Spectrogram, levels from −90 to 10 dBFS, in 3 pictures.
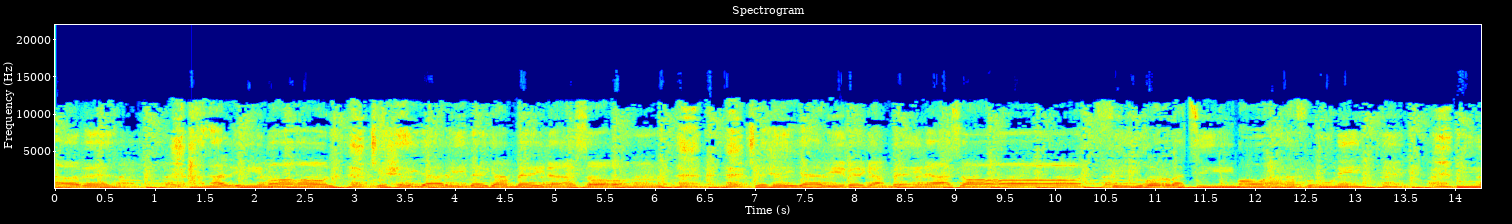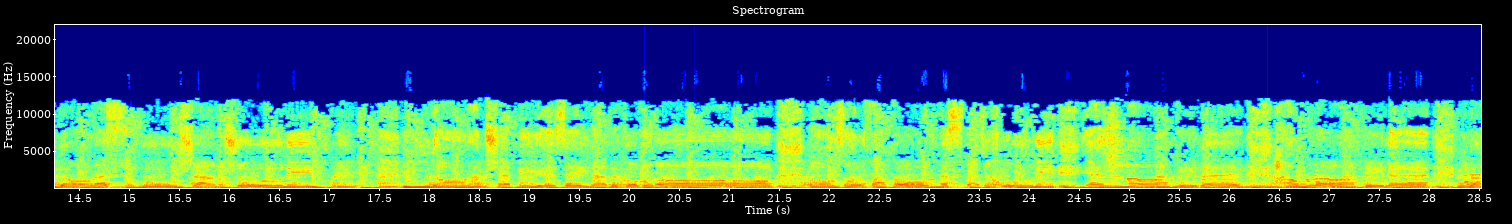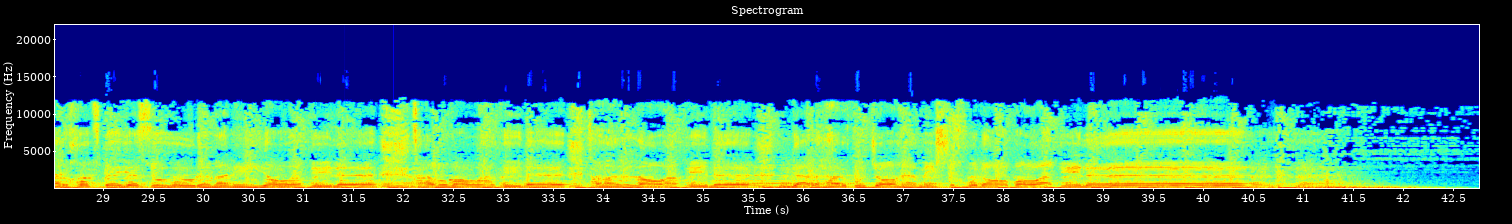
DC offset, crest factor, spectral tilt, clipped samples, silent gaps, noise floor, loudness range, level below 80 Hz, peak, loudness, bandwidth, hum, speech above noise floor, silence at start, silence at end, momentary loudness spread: under 0.1%; 10 dB; -4.5 dB/octave; under 0.1%; none; -34 dBFS; 1 LU; -16 dBFS; 0 dBFS; -11 LUFS; 12.5 kHz; none; 23 dB; 0 s; 0.25 s; 2 LU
